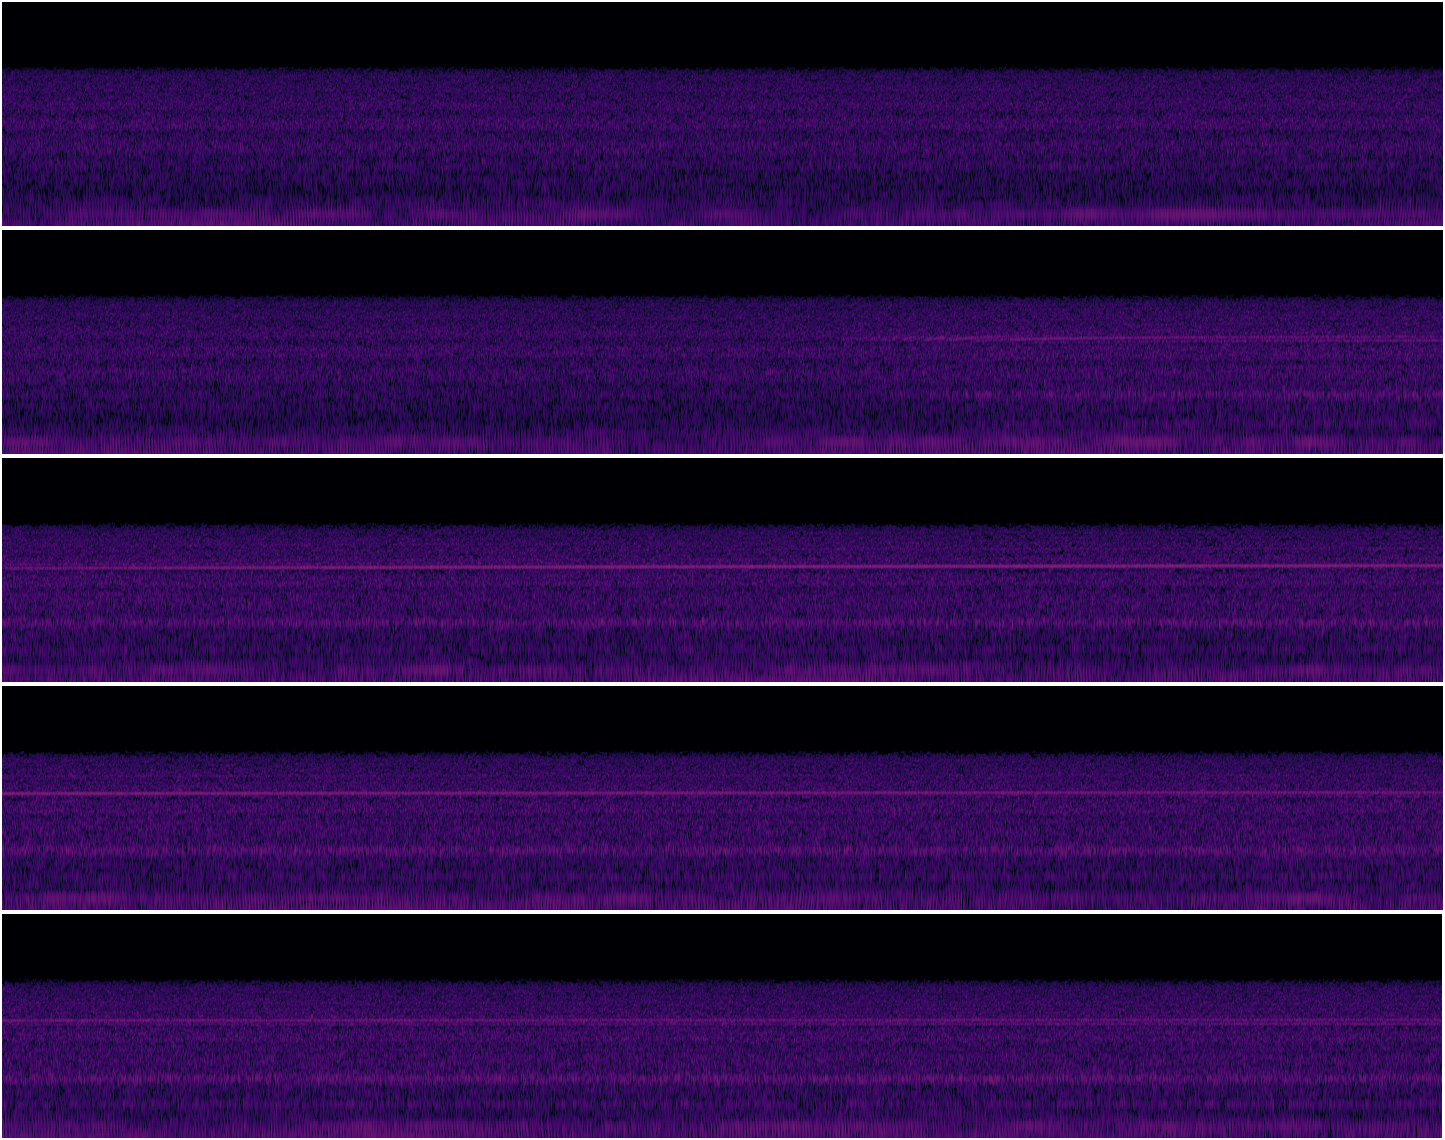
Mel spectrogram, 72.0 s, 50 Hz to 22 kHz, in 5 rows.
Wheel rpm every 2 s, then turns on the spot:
0, 0, 0, 0, 0, 0, 0, 0, 0, 0, 0, 0, 0, 0, 0, 0, 0, 0, 0, 0, 0, 0, 0, 0, 0, 0, 0, 0, 0, 0, 0, 0, 0, 0, 0, 0.
none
